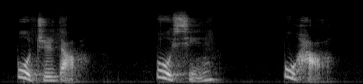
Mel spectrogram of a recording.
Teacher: When 不 is followed by a non-4th tone, which are the 1st, 2nd, and 3rd tones, it's pronounced as the 4th tone, as in 不 知 道, 不 行, 不 好.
